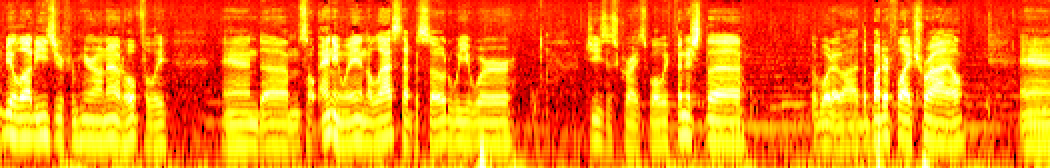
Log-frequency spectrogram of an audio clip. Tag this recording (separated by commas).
Speech, Music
